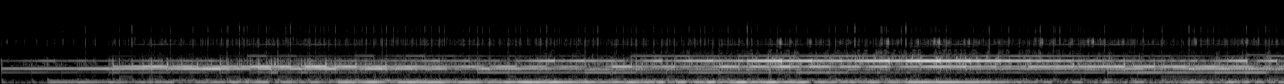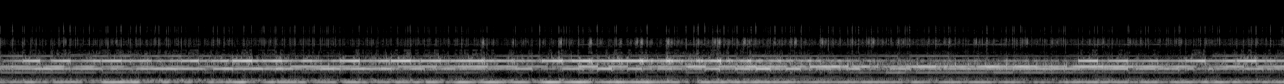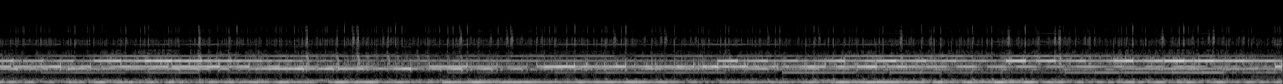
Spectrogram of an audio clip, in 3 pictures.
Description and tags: One in a series of strange ambient drones and glitches that once upon a time was a Rhodes piano.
